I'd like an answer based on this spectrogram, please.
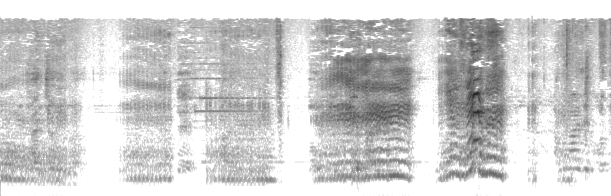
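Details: Growls from a Pomeranian and a poodle squaring off, gruff snarling phrases building to a louder, higher snarl near the end, mixed with people speaking nearby.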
